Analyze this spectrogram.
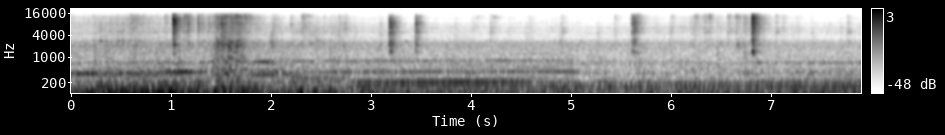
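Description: The bus body rattles and clicks over the road.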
